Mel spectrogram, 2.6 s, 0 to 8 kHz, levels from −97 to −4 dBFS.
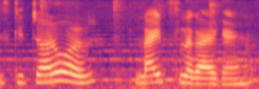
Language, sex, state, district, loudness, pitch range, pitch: Hindi, female, West Bengal, Alipurduar, -15 LUFS, 210-285 Hz, 245 Hz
